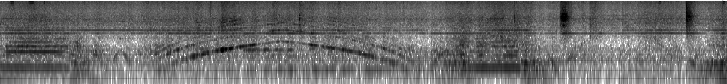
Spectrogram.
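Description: Robotic arm motors whine, rising and falling in pitch as the arm moves.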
